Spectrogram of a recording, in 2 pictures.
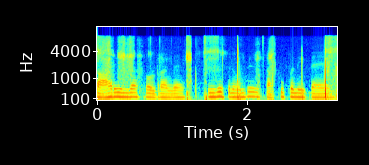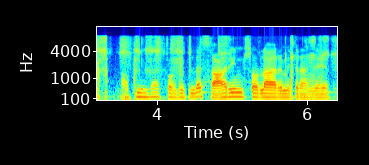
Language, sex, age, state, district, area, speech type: Tamil, male, 18-30, Tamil Nadu, Namakkal, rural, spontaneous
